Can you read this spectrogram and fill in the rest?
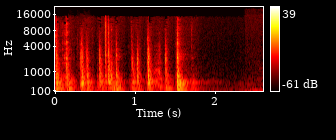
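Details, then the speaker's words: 1991 Miracle Piano keyboard, powered off: keys clack and creak loudly when played, due to an all-plastic key mechanism without metal frame. "Und weil dieses Ding komplett Plastik ist, knarrt es beim spielen."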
